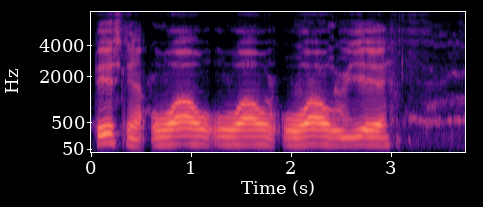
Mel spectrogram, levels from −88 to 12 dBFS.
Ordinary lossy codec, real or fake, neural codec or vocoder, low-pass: none; fake; codec, 16 kHz, 8 kbps, FunCodec, trained on LibriTTS, 25 frames a second; none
